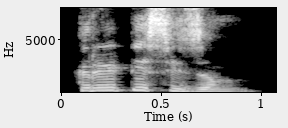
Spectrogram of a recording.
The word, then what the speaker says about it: criticism: को सी पढ़ेंगे ऐसे, और यहाँ पर एस का उच्चारण जय करेंगे, ठीक है, जय, क्योंकि आई से पहले जब भी आई के बाद जब भी एस आता है तो एस को जय पढ़ते हैं, और एम को मैं।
